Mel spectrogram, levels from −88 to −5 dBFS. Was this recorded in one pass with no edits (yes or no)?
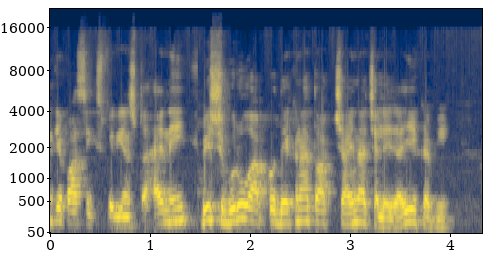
no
